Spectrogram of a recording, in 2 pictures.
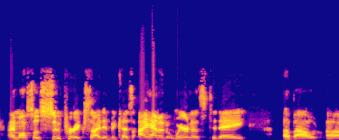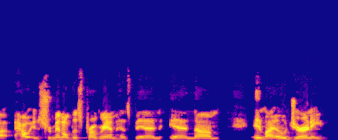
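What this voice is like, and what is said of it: Voice sounds unwell, not back to normal. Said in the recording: “I am still healing. I'm sure you can hear in my voice. I'm not quite back to normal yet”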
